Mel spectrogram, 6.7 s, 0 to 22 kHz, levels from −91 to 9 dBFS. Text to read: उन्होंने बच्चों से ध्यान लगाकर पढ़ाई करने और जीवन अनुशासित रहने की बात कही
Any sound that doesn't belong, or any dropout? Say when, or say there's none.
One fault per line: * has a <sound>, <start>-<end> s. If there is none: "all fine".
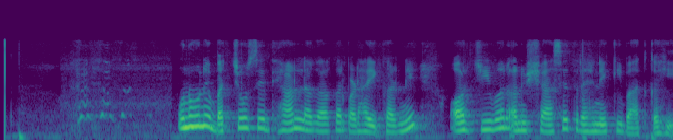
* has a laugh, 0.7-1.6 s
